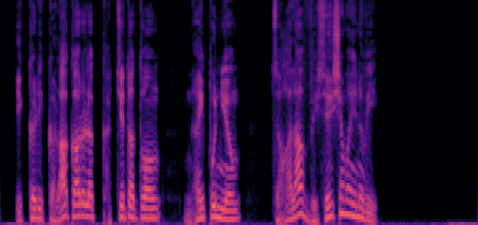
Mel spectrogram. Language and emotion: Telugu, surprised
